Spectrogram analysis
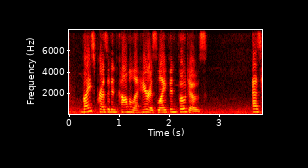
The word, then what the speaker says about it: Kamala: and a note on her name Kamala is pronounced Kamala and it means lotus flower as she writes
